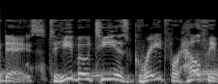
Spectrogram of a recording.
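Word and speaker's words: Taheebo: Tahibo is spelled T like Tom, AHEEB like boy. Oh, that's Tahibo, and then continue with the word tea, and then the word club.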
